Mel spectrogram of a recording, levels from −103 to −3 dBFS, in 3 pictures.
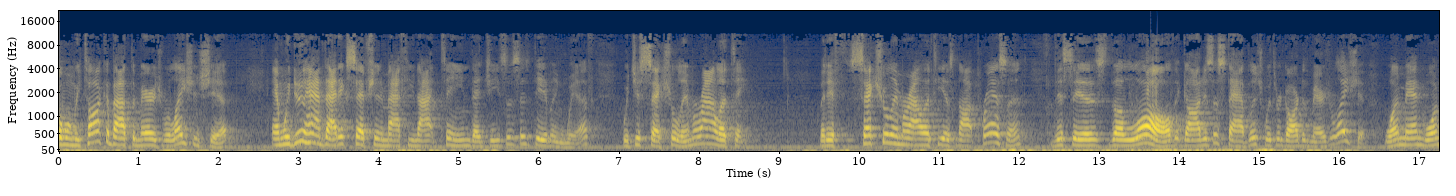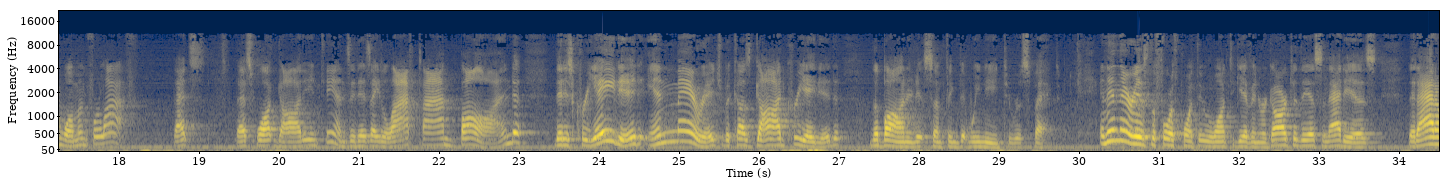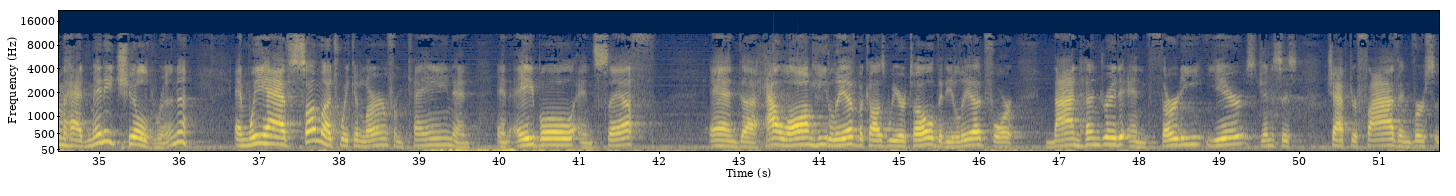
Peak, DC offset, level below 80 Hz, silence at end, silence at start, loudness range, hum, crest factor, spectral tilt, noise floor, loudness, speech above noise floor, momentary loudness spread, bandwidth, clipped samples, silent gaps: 0 dBFS; under 0.1%; -40 dBFS; 0 s; 0 s; 7 LU; none; 18 dB; -5.5 dB/octave; -40 dBFS; -17 LUFS; 23 dB; 14 LU; 11.5 kHz; under 0.1%; none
